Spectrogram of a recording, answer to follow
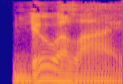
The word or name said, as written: dualization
